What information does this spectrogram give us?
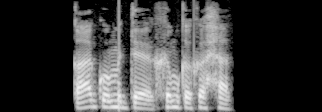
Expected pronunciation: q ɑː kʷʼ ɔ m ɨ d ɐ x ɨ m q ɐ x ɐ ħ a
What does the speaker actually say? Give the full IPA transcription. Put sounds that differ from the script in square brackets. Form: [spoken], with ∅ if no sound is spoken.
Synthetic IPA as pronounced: q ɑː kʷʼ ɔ m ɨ d ɐ x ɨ m q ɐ x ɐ ħ a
